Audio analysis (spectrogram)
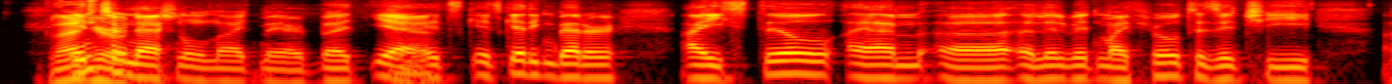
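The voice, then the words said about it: Deep, congested sick voice. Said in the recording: “I'm congested, but it gives me that deep voice, you know, the flu voice... With intermittent horrible coughing.”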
